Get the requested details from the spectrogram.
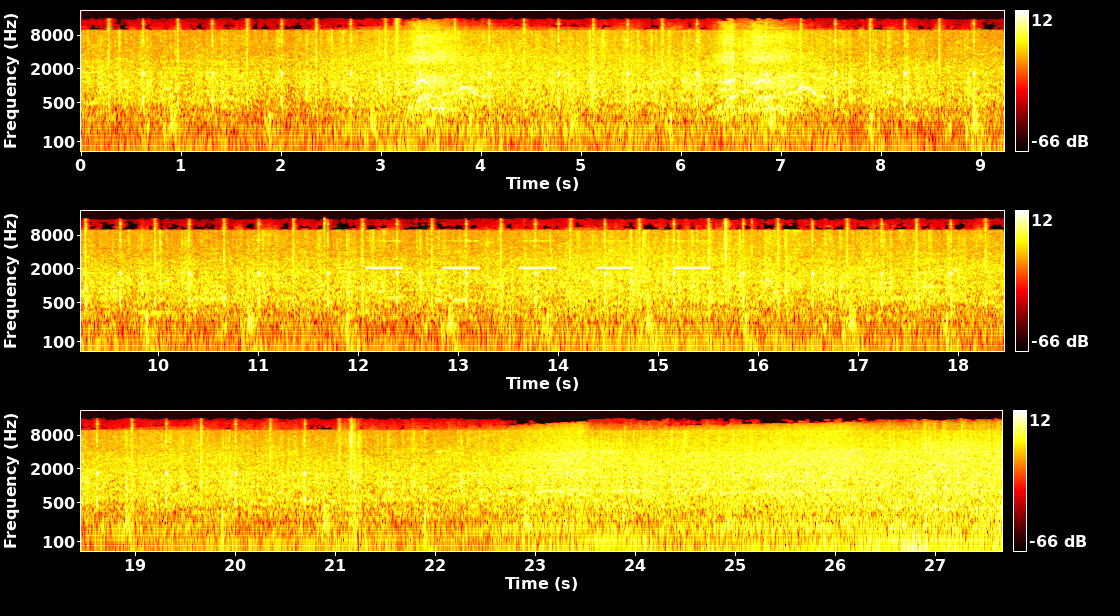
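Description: A bus engine rumbles low and grows louder as the bus speeds up.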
